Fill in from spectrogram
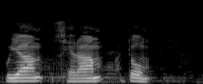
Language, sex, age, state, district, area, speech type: Manipuri, male, 60+, Manipur, Imphal East, rural, spontaneous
